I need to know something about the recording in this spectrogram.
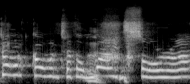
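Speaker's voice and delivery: very high-pitched, earnest voice. Quoting a serious scene from a game: very serious Mickey Mouse voice. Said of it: "he's, like, very serious".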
